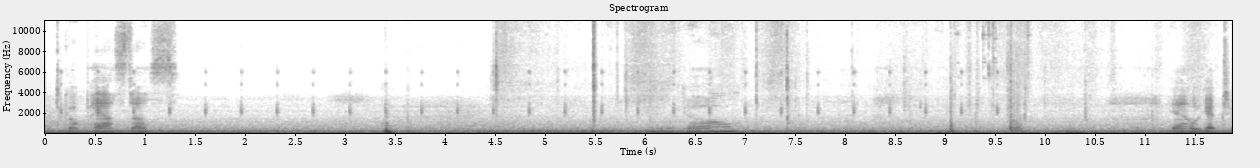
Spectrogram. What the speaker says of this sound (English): We gotta wait for this endless amount of traffic to go past us.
